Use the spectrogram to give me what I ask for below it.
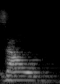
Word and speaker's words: rau: Nowadays we don't really pronounce that strongly, but instead we say z. Z. Like to z. So for example, vegetables we would say rau.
